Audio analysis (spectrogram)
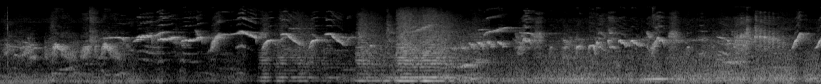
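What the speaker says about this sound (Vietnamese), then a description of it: "chú chim nó vẫn thể hiện tốt và hót rất là hay" A Chinese hwamei songbird of the three-yellow type sings a loud, close, varied song of quick whistled phrases, trills and chirps that continues without pause.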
